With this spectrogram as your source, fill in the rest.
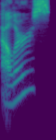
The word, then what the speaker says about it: Ehlers: a million different way I personally pronounce it ehlers but I mean EDS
